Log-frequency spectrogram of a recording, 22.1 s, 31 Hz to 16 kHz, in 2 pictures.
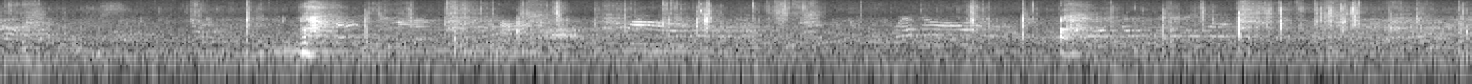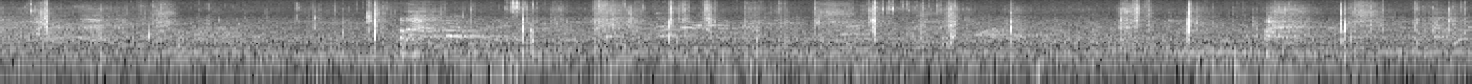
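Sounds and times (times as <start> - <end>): distant children calling: 0.0 - 22.0
park background noise: 0.0 - 22.0
hands and shoes slapping paving: 1.4 - 6.3, 6.9 - 22.0.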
